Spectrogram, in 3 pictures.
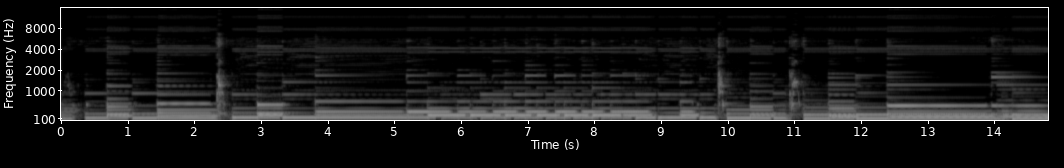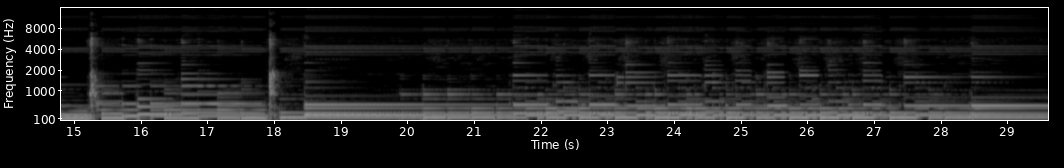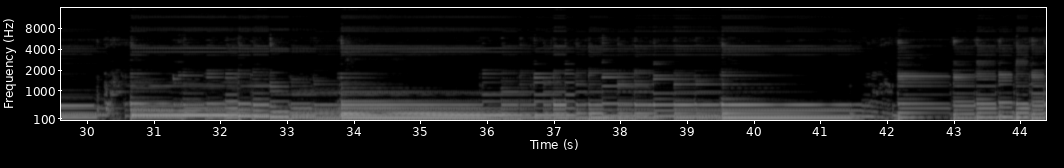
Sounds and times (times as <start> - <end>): Bass guitar: 0.0 - 44.3
Electric guitar: 0.0 - 44.3
Electronic tuner: 0.0 - 44.3.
